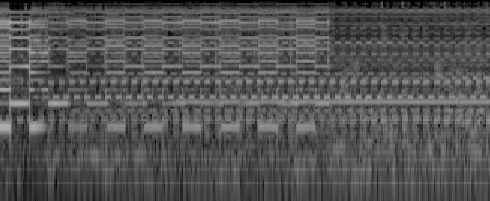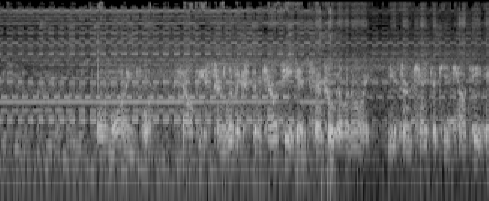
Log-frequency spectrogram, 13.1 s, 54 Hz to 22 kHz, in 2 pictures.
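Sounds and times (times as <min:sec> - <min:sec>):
rapid electronic beeps: 0:00.0 - 0:13.0
steady high tone: 0:04.4 - 0:13.0.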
